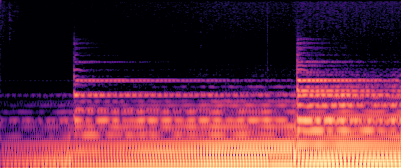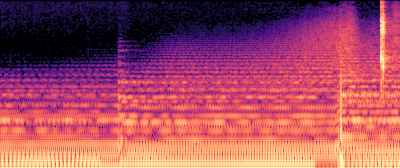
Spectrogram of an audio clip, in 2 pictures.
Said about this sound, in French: Prenons une pause musicale avec … et ….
